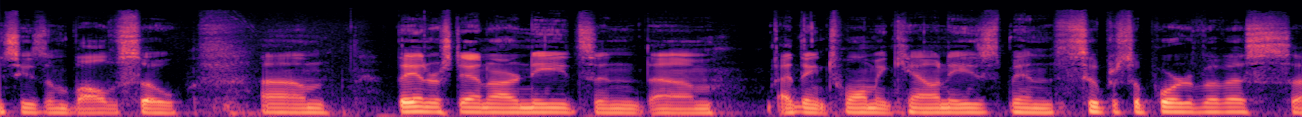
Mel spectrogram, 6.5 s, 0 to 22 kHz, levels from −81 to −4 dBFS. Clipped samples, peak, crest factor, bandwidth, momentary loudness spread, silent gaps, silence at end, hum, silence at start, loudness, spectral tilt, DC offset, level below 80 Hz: under 0.1%; -6 dBFS; 18 dB; 16.5 kHz; 8 LU; none; 0 s; none; 0 s; -23 LUFS; -5 dB/octave; under 0.1%; -50 dBFS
